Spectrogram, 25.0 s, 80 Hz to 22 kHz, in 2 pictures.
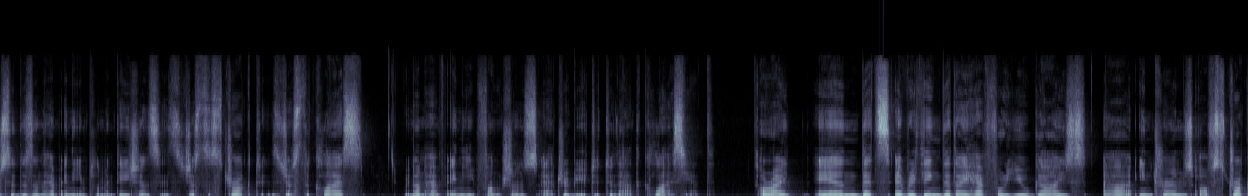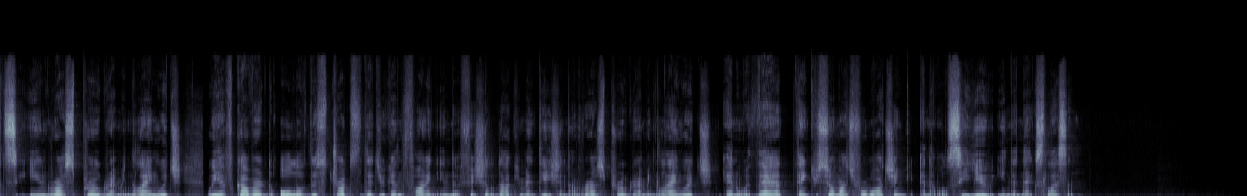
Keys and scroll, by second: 5.9 Tab, 7.6 Down, 8.2 BackSpace, 8.9 ctrl+s, 9.3 Up.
